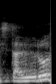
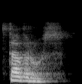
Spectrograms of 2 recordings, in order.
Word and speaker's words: Stavros: Au départ, ça se prononçait Stauros. Mais Stauros, c'est très difficile à prononcer, donc il prononçait Stavros.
